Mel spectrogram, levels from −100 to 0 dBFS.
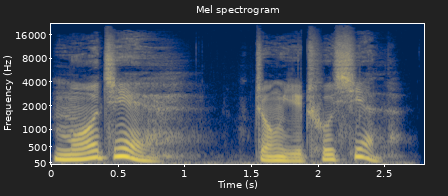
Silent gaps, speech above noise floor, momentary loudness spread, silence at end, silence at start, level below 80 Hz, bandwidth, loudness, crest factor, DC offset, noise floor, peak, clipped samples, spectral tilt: none; 32 dB; 14 LU; 0.2 s; 0.05 s; -50 dBFS; 16.5 kHz; -18 LUFS; 16 dB; under 0.1%; -49 dBFS; -2 dBFS; under 0.1%; -6 dB/octave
